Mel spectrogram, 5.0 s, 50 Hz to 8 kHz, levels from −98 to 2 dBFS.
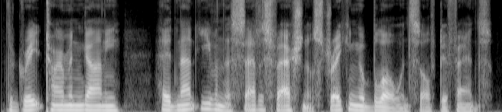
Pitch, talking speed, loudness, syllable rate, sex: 105 Hz, 180 wpm, -18 LUFS, 5.7 syllables/s, male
